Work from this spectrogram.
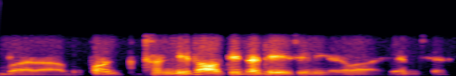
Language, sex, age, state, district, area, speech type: Gujarati, male, 18-30, Gujarat, Anand, rural, conversation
